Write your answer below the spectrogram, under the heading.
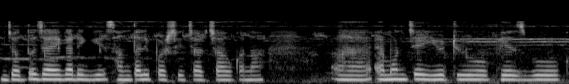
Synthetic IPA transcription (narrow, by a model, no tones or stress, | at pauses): d͡ʒɔt̪ɔd͡ʒaeɡaɾeɡisant̪alipɔɾsit͡ʃaɾt͡ʃawkana | ɛmɔnt͡ʃejuʈjubpʰesbuk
